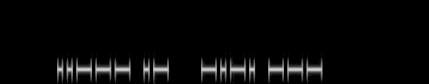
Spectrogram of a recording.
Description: Morse code, heard as a keyed tone, about 25 wpm, 700 Hz. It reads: 2A CO
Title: Field Day Exchanges - 25wpm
